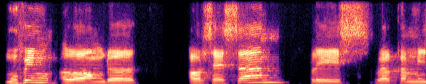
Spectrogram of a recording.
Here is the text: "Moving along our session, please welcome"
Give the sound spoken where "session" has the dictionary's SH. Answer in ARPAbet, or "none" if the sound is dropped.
S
